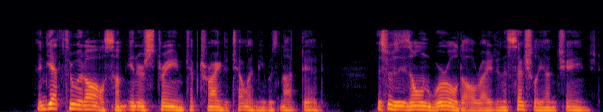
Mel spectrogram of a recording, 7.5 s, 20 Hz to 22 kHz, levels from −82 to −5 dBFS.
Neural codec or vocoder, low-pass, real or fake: none; 7.2 kHz; real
